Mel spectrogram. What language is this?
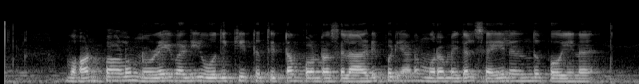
Tamil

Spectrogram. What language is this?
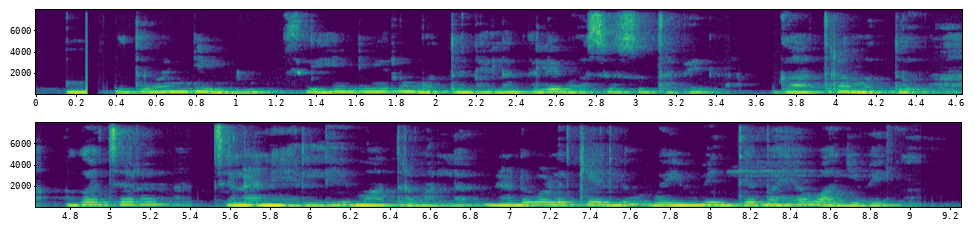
Kannada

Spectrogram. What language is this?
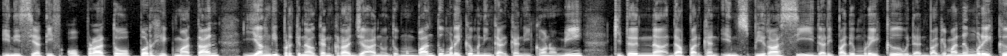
Malay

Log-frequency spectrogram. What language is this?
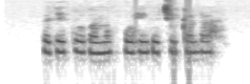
Pashto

